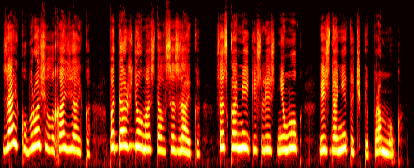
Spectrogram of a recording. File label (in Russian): Diktori studii; Bashnya; Zaychik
